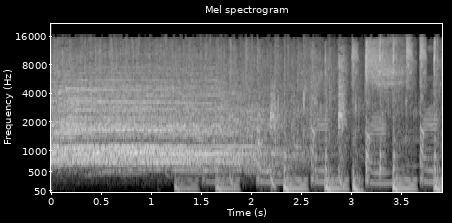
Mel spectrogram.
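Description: An audience at a live show roars with sustained cheering and whoops, applauding to vote for a contestant; after about a second a steady, loud pounding rhythm joins in, like stomping or heavy clapping, continuing under the crowd noise.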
